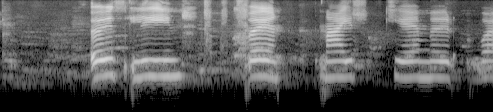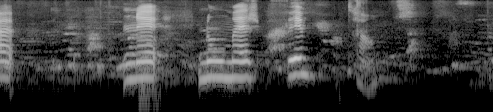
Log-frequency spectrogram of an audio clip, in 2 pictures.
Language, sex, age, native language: Icelandic, female, 18-19, Icelandic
